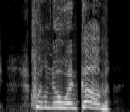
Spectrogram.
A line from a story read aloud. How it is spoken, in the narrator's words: it cried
